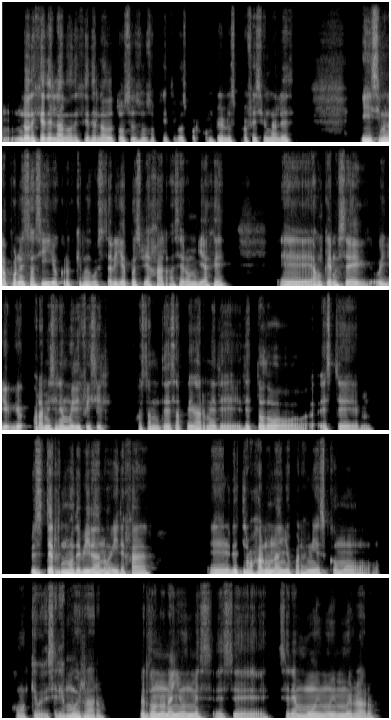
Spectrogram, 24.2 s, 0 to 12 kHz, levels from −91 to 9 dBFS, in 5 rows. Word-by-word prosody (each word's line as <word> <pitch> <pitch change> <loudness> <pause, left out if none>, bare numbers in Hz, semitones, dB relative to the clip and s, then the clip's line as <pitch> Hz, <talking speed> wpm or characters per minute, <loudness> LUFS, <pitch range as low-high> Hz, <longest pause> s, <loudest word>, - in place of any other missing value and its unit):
lo 125 +3 +5
dejé 130 +7 +4
de 180 0 +3
lado. 150 -7 +2
Dejé 120 +4 -3
de 145 - -1
lado 140 0 +1
todos 130 +1 -5
esos 130 -1 -5
objetivos 135 +6 -9
por - - -18
cumplir 115 +2 -3
los 120 +1 -2
profesionales. 105 - -3 0.8
Y 115 -1 +6
sí 110 - -3
me - - +7
la 110 - +4
pones 190 -4 +2
así, 135 +6 +2
yo 170 -1 +1
creo 160 -1 -4
que 165 - -6
me 140 - +3
gustaría 115 +3 0
pues 120 -1 -1
viajar, 105 -1 0
hacer 110 +1 -1
un 115 0 +2
viaje, 115 +8 -1 0.6
eh, 105 -2 +3
aunque 115 0 +3
no 120 +1 +3
sé 120 -1 0
o, - - -3
eh, 120 - +3
yo 120 +1 +3
yo 125 - -1
para 120 -1 -1
mí 135 - +3
sería 140 -2 +1
muy 130 0 +3
difícil 120 -1 -2 0.3
justamente 115 -1 -3
desapegarme 105 +1 -1
de - - -3
de 110 - 0
todo 115 0 0
este 115 -2 -3 0.7
este 120 +5 +3
ritmo 140 0 +3
de 110 - +3
vida, 120 0 +4
¿no?, 145 +8 +1
y 125 - +2
dejar, 110 +3 -3 0.7
eh, 100 +1 +1
de 105 - +4
trabajar 115 +2 +2
un 120 -1 +5
año 120 +5 +2
para 110 0 -2
mí 105 +1 +1
es 110 -1 -4
como 105 0 -6 0.2
como 100 - -7
que 100 -1 -5
sería 110 +1 -5
muy 120 +1 +3
raro. 115 -2 -3 0.4
Perdón, 120 +4 +2
un 125 0 +3
año, 125 -1 +3
un 120 - +2
mes, 120 +1 -1
este 125 +5 -5
sería 110 +1 -3
muy, 115 +2 +2
muy, 115 -1 +1
muy 110 0 +1
raro. 105 +1 -3
115 Hz, 200 wpm, -22 LUFS, 110-125 Hz, 0.8 s, me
